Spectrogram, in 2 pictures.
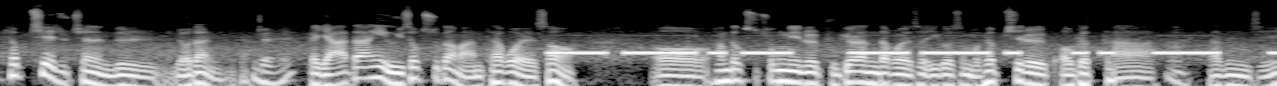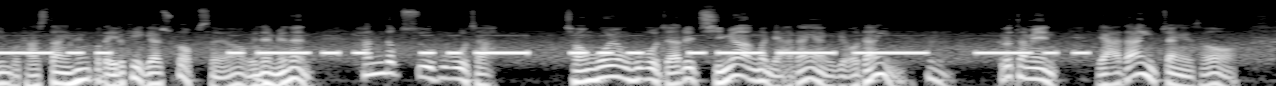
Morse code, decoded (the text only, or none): QGITD LUSJD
